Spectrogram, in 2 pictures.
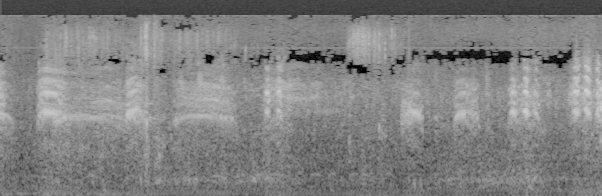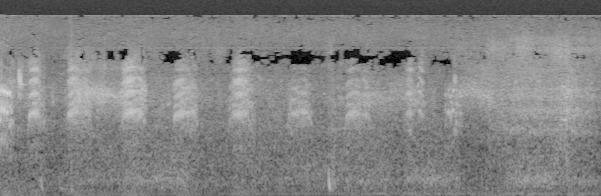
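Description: Birds calling: many short calls repeating every half second or so, some overlapping, over a faint background hiss.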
